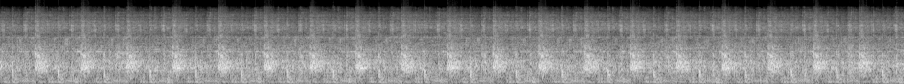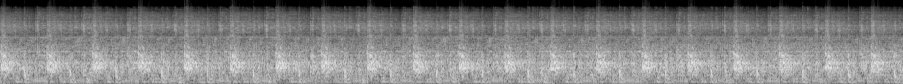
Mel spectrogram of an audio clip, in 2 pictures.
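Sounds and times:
techno music over sound system: 0.0s - 18.0s.

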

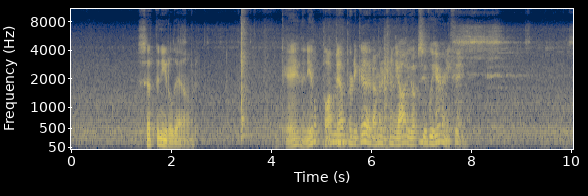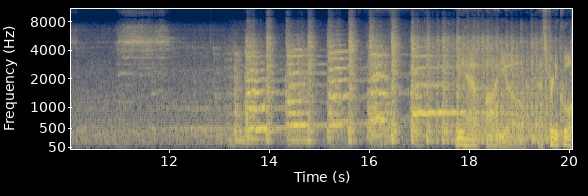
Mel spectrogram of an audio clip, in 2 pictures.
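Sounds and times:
vinyl record hiss: 0.0s - 13.7s, 14.3s - 20.0s
music from a record: 11.1s - 20.0s.

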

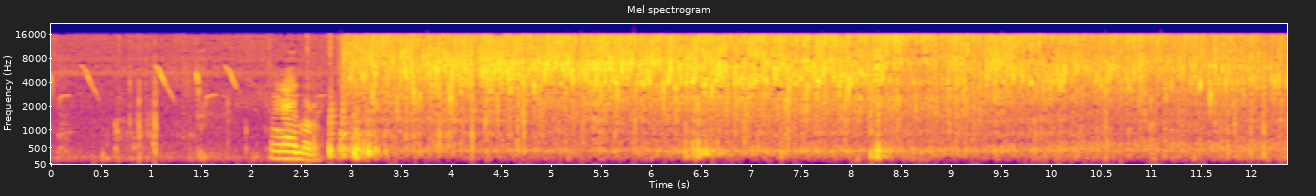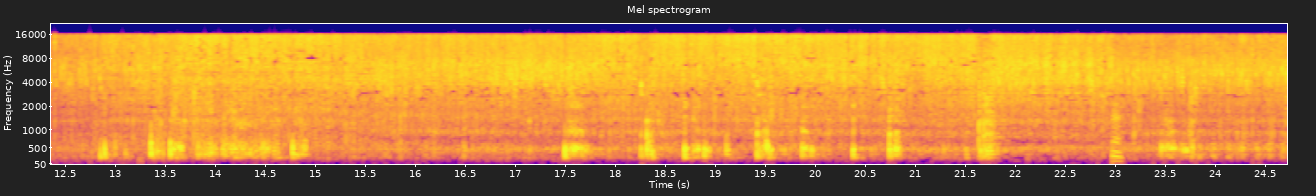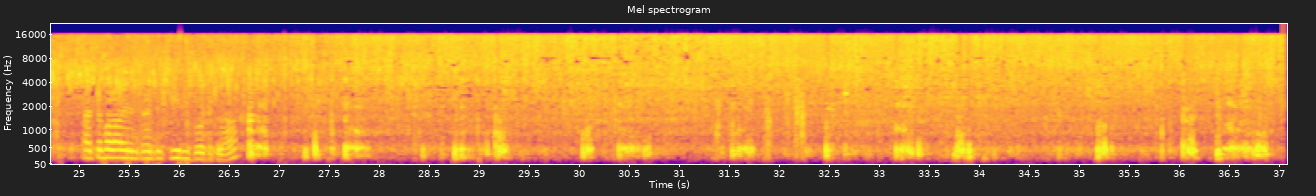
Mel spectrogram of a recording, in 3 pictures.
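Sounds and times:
onions sizzling in oil: 2.8s - 37.0s
ladle scraping metal pot: 12.9s - 15.1s, 17.5s - 22.3s, 23.2s - 25.0s, 26.7s - 34.2s, 35.1s - 37.0s.

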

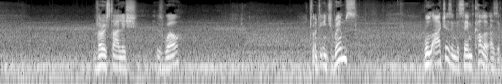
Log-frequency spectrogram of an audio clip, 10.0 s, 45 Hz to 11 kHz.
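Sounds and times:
outdoor rumble: 0.0s - 10.0s
steady low hum: 0.0s - 10.0s.

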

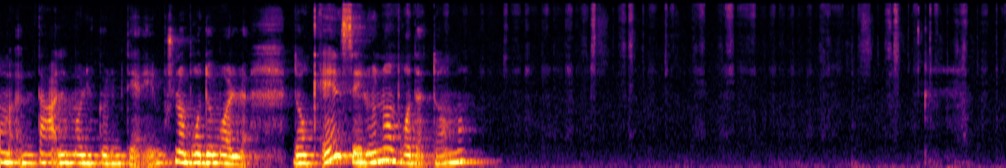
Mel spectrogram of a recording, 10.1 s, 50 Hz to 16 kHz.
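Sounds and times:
marker scratching on paper: 4.2s - 10.0s.

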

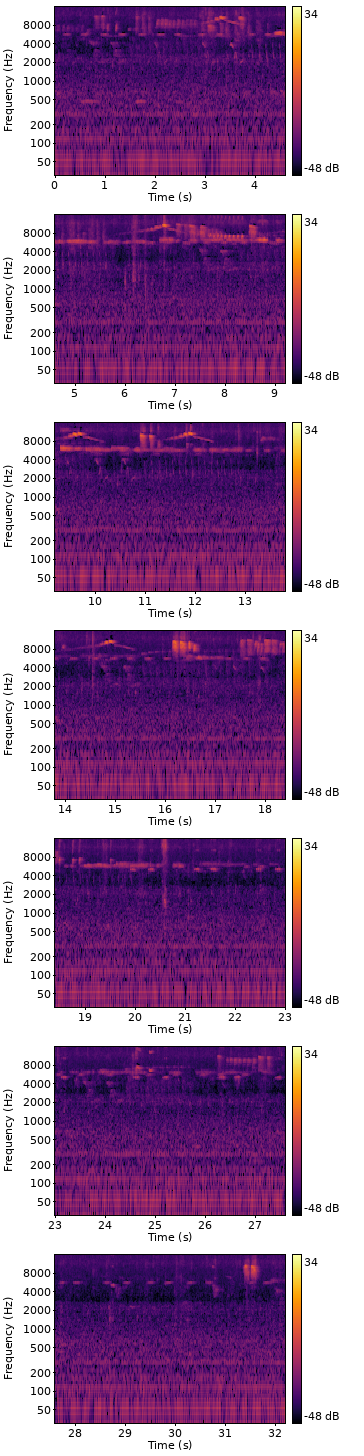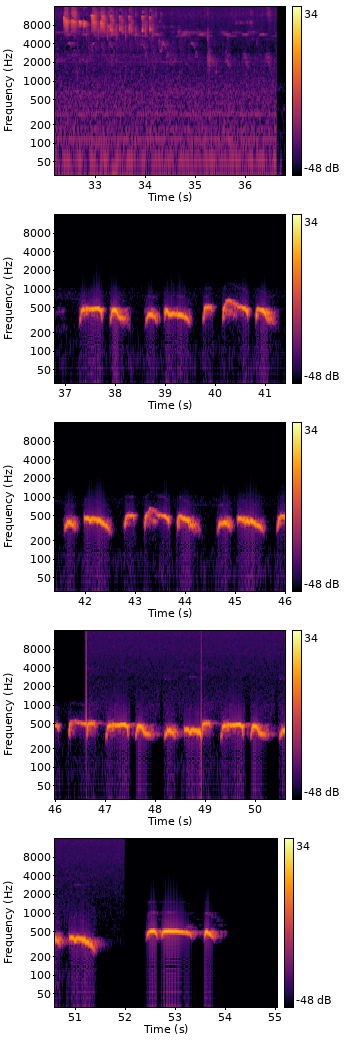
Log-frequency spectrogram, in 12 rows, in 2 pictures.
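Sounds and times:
steady low hum: 0.0s - 52.0s
pigeon cooing: 37.3s - 51.6s, 52.4s - 54.1s.

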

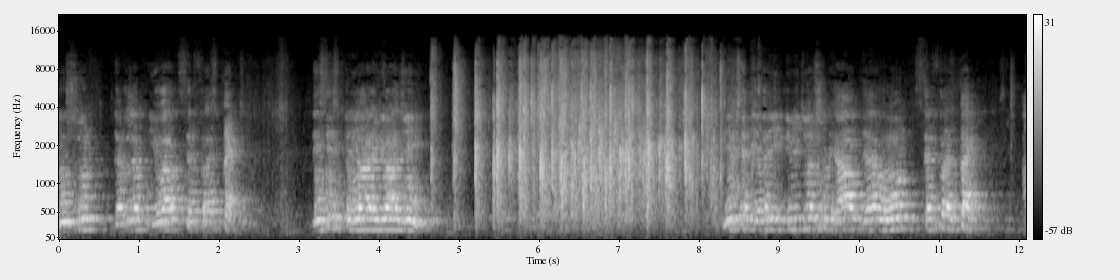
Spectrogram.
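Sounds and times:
audience applauding: 4.9s - 8.8s.

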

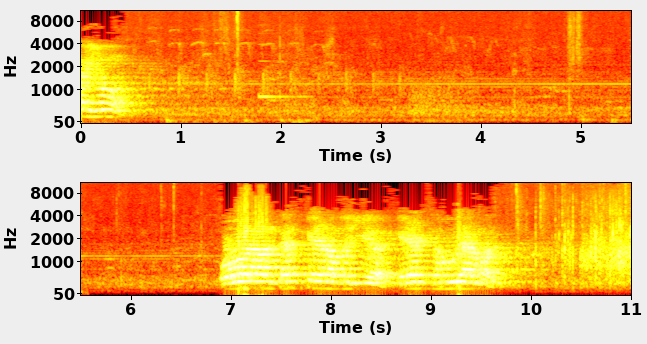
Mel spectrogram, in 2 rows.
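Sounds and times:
low crowd rumble: 0.4s - 7.2s
thin high tone: 0.7s - 7.0s.

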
